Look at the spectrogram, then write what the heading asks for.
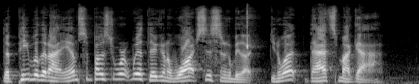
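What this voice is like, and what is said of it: Fast-talking speaker with an accent. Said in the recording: “I know my accent. I talk a little fast.”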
